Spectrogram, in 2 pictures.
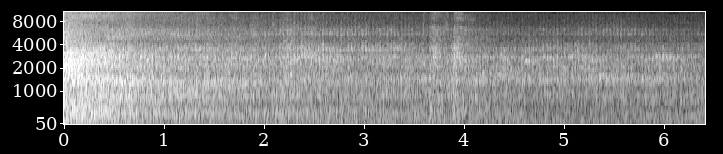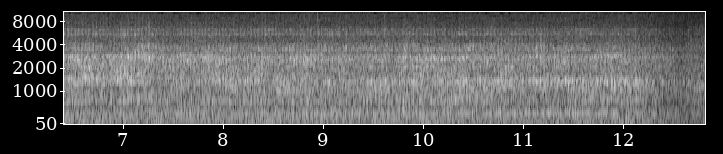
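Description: Local passenger train of economy coaches rolling past on the rails, loudest right at the start as the last coaches go by, then fading over a couple of seconds into a steady lower rumble as the train moves away.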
